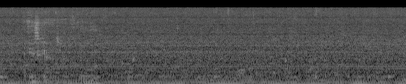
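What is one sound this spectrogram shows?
Air bubbles gurgle at the water's surface.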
